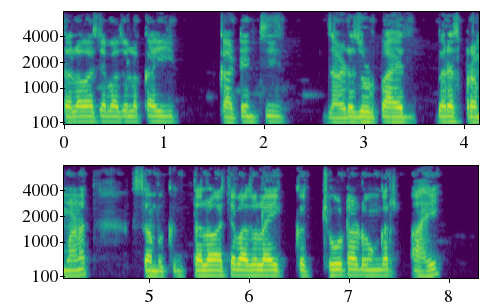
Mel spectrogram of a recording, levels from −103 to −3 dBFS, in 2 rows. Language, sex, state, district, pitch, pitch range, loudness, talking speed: Marathi, male, Maharashtra, Dhule, 135 Hz, 130-140 Hz, -17 LUFS, 115 wpm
